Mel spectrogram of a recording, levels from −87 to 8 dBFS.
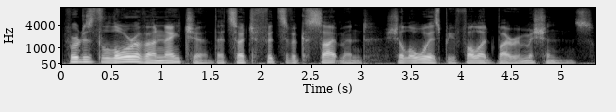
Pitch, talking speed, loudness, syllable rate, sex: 100 Hz, 215 wpm, -18 LUFS, 5.6 syllables/s, male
